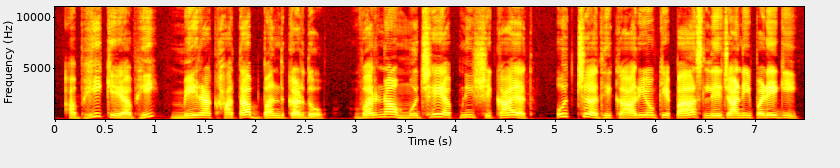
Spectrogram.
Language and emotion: Hindi, angry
